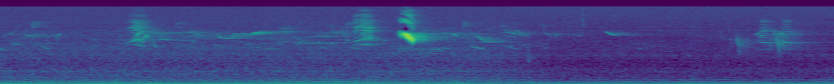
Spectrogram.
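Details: ʻŌmaʻo, the Hawaiian thrush, singing: scattered high, sharp whistled and slurred notes in a loose series over a few seconds, one note much louder than the rest, then a pause and a couple of softer notes, with steady low background hum.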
